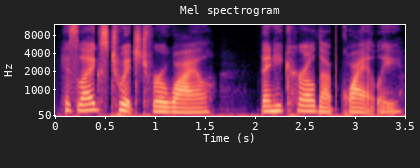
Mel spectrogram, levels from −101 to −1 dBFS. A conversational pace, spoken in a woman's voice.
Yes: average, 190 wpm; female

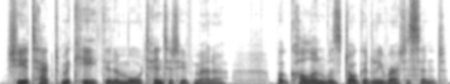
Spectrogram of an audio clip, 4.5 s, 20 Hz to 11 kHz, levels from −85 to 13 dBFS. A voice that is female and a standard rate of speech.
Yes: female; average, 175 wpm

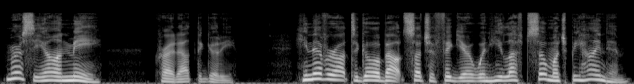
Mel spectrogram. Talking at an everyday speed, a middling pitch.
No: fast, 215 wpm; medium, 170 Hz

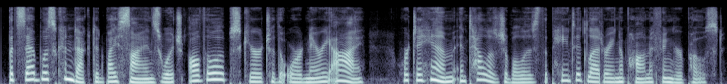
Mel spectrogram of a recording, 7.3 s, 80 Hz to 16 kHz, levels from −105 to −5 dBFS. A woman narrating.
Yes: female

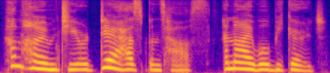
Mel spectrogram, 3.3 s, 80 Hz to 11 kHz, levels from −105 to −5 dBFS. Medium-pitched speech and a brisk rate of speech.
No: very high, 255 Hz; fast, 220 wpm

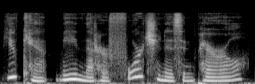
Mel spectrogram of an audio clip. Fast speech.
Yes: fast, 210 wpm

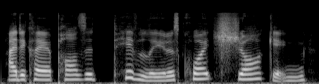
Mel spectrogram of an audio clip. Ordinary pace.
No: slow, 130 wpm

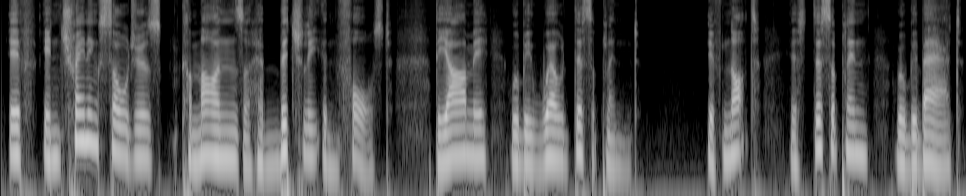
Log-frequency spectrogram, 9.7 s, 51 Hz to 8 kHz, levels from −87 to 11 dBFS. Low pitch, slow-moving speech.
Yes: low, 130 Hz; slow, 130 wpm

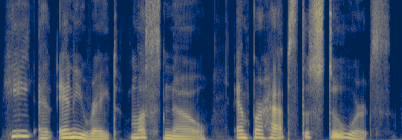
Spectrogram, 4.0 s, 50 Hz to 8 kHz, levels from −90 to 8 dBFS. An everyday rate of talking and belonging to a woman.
Yes: average, 150 wpm; female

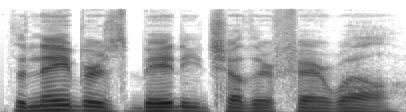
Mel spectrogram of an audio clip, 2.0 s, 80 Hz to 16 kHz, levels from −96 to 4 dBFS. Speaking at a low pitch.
Yes: low, 115 Hz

